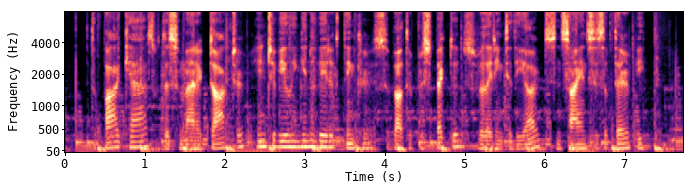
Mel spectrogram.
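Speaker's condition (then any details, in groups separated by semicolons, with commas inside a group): No condition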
